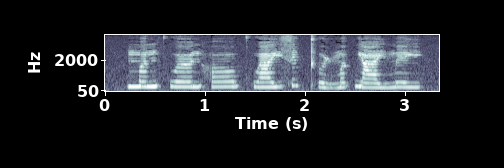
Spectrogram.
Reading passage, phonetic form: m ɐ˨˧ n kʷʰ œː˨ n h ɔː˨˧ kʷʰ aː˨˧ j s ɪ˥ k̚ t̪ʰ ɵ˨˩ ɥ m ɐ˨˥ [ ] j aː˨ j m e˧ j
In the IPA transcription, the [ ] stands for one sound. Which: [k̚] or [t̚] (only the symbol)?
k̚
